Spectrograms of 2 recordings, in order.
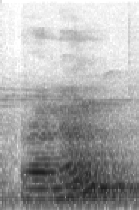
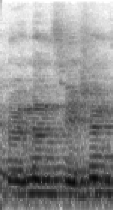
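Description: First: pronunciation split in two with a long pause; broken into parts. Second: Said in the usual way. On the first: Shown as a demonstration. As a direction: say pronunciation softly in separate chunks. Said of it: "pronunciation के हिसाब से". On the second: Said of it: "कह सकते हैं".

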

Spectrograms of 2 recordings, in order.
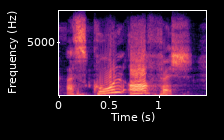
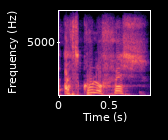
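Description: First: Drawn-out "A school of fish", word by word; very slow teacher's dictation of "A school of fish"; slow, deliberate. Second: Said in the usual way. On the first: Shown as a demonstration. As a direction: stretch out "school" and "of" for the class. Teacher spells out term slowly.

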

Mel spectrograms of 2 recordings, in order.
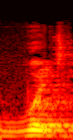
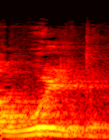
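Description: First: Would with no L, like "wood"; correct silent L. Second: Would mispronounced with the L audible, "woold"; wrong sounded L. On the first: Teacher corrects the mistake for learners, silent L. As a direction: leave the L out of would. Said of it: "on écrit le L". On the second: Teacher shows learners the mistake, audible L in would. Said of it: "on dit pas would". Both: Shown as a demonstration.

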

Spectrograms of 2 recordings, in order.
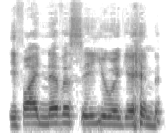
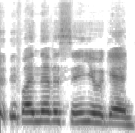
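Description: First: Said in the usual way. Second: Higher, louder, laughing through a fake sob; half-laugh, half-cry as he imitates mum; laughing mock tears. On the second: Son imitating mum's farewell, laughing mock-tearful.

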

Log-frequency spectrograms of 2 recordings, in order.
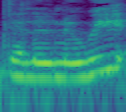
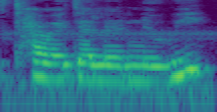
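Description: First: "de la Nuit" repeated with French vowels, "la" and "Nuit" as "nwee"; a playful French accent on "de la Nuit". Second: "Tarot de la Nuit" said the French way, with "Nuit" as "nwee"; a light, playful French accent on "Tarot de la Nuit". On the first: Vlogger repeating the deck's name to viewers, in a light French accent. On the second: Vlogger naming her tarot deck to viewers, in a light French accent. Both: Shown as a demonstration. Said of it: "in my favourite French accent".

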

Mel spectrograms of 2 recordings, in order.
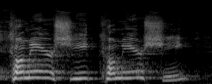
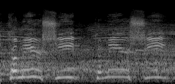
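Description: First: A lightly voiced shepherd calling, a bit higher; shepherd's call. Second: High, loud call for the sheep; shepherd's shout. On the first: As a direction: recall the call gently, not shouted. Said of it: "they would holler for their sheep". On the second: Shown as a demonstration. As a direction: holler for the flock across the field. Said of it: "Call, say".

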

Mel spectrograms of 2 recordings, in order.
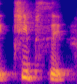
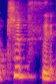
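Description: First: Чіпси with an і sound, marked as the error; wrong чіпси. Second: Чипси with a firm и, чи-пси; correct чипси. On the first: Teacher showing students the wrong чіпси. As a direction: say чіпси as the common mistake. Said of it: "а не чіпси". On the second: Teacher modelling the correct чипси for students. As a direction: say чипси the standard way, clear и. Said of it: "ми кажемо чипси, а не чіпси". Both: Shown as a demonstration.

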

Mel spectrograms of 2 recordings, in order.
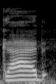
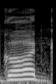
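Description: First: "God" with an open ah; "God" like "Gahd", unrounded; American pronunciation. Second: "God" with a rounded o; "God" with an African English vowel; Kenyan pronunciation. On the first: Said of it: "they call God". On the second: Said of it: "So it's like". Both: Shown as a demonstration.

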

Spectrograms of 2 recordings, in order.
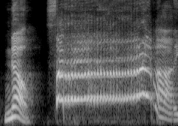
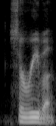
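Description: First: "Sariba." very high, slow, R rolled long; rolled R call. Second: Said in the usual way. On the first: Shown as a demonstration. Showing chat how to summon Sariba, rolled R. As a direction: stretch "Sariba." out, rolling the R. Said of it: "that rolling of that R is what summons her". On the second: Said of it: "You can't just be like".

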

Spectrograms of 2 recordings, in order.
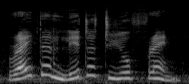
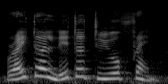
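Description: Both takes have the same delivery.

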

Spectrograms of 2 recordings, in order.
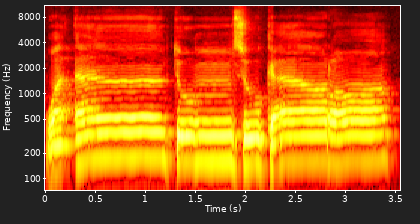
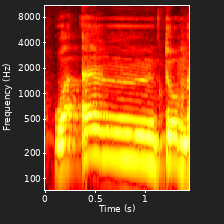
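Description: First: وأنتم سكارى chanted very slowly, long hum before the ت; hidden nun. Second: وأنتم with the tongue landing on ن; mistaken clear nun. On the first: Teacher models the correct verse, drawn-out recitation. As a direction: hold the nasal hum in وأنتم. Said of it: "إخفاء". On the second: Teacher shows the mistake, nun not hidden. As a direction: pronounce a full n in وأنتم. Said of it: "وهذا خطأ". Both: Shown as a demonstration.

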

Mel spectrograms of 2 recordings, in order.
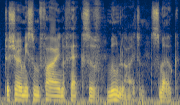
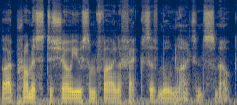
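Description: First: Higher-pitched, lively, eager-sounding request; uneasy lover. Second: Colourless voice. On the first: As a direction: lift the pitch and keep it moving. Lover's line, echoed colourlessly by husband. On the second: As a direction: repeat it without any expression. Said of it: "repeated Horrocks in a colourless voice". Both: A narrator's reading.

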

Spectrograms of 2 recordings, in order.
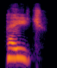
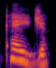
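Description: First: "Page" ending in a j sound; "Page" đọc g thành âm j; soft g in page. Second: "Cage" ending in a j sound; "Cage" đọc g thành âm j; soft g in cage. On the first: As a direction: end "Page" on a soft j, not a hard g. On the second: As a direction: close "Cage" on a soft j, not a hard g. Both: Shown as a demonstration. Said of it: "âm G đọc thành âm G đúng không".

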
